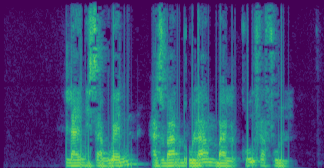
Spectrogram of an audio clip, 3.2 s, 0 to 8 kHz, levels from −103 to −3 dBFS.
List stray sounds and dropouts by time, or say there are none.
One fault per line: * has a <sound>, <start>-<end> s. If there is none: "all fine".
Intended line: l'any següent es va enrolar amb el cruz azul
* has a dropout, 1.9-1.9 s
